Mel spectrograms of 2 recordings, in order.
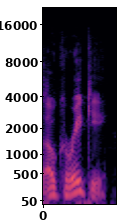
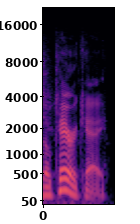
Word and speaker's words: Okereke: It won't matter for me, Well, they also mispronounce Bobby Okereke. Now, to be fair, What'd he they say? never corrected. That's what they used to say was Okereke. And he says, okay. It's Okereke.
